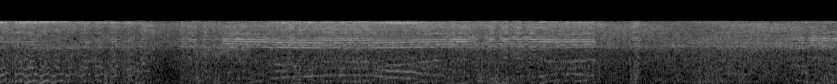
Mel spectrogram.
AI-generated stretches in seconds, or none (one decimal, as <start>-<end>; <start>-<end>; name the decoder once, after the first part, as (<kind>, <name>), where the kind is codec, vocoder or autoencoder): none

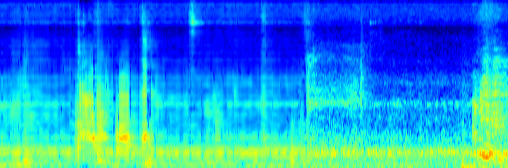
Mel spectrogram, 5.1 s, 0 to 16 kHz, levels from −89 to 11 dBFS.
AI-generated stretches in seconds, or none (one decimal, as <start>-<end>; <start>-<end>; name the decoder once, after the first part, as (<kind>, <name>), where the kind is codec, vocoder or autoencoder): 0.0-3.1 (vocoder, BigVGAN v2)

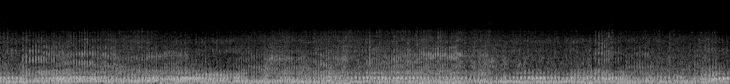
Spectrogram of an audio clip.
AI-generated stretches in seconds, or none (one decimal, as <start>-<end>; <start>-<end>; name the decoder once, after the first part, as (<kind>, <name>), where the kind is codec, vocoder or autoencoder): 0.6-1.6 (autoencoder, DAC-VAE); 2.1-5.8

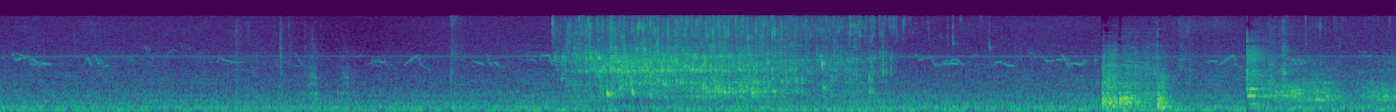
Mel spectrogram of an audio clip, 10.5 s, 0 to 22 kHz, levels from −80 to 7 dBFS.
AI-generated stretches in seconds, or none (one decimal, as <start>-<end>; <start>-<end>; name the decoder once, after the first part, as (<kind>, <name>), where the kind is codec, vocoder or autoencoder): none

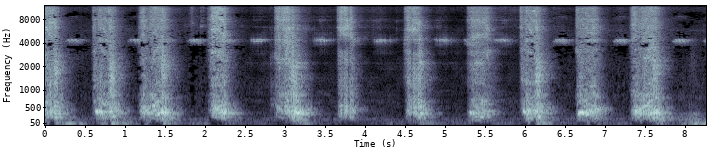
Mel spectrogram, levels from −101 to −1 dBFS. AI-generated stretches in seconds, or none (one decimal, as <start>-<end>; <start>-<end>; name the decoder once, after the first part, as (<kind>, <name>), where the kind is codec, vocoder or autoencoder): 2.5-6.0 (codec, SNAC)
